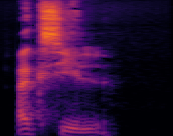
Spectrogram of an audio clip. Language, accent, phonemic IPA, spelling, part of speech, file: French, France, /ak.sil/, axile, adjective, LL-Q150 (fra)-axile.wav
- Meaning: axile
